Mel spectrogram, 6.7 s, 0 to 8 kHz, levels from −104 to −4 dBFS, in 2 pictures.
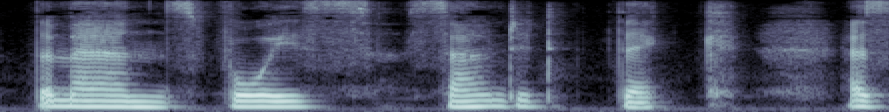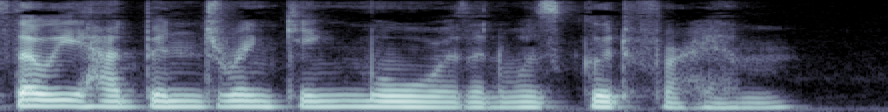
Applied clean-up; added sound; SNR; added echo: none; none; none; none.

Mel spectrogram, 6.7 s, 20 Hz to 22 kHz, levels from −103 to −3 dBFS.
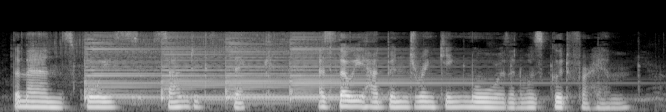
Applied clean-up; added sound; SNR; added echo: none; Clock; 8 dB; none.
